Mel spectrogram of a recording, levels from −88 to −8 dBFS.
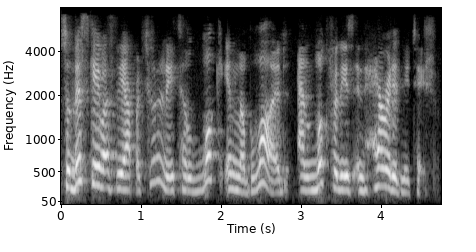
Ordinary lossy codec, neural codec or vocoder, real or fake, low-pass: AAC, 32 kbps; none; real; 7.2 kHz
